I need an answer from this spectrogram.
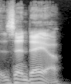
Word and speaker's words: Zendaya: holland and uh i've been informed that it's pronounced zendaya and um honestly the only thing about this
